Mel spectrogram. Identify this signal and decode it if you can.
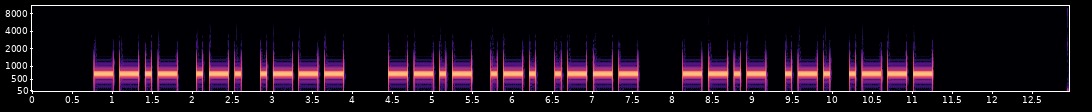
Morse code, heard as a keyed tone, about 15 wpm, 700 Hz. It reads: QRJ QRJ QRJ
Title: Q-Codes Repeated 3x 15wpm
